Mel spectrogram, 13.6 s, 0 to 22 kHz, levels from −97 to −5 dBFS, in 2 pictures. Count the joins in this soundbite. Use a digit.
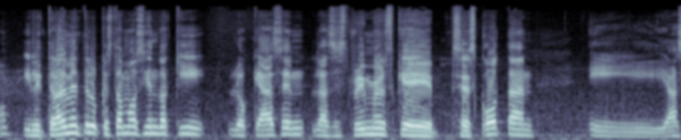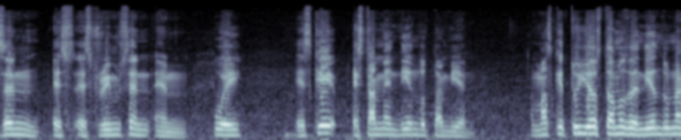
3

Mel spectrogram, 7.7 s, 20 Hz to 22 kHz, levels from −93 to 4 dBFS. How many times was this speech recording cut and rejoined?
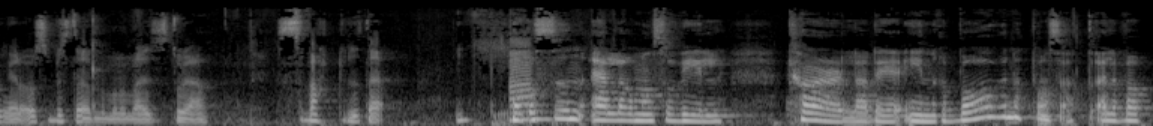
2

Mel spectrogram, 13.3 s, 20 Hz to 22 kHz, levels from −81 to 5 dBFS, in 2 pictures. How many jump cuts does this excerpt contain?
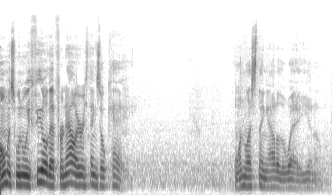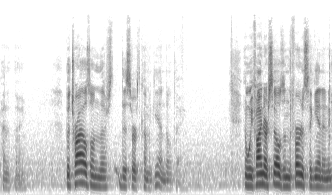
0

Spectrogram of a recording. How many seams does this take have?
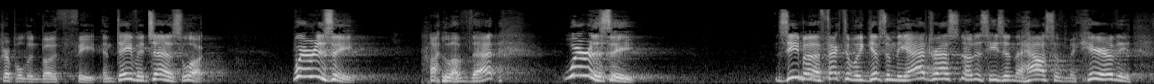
1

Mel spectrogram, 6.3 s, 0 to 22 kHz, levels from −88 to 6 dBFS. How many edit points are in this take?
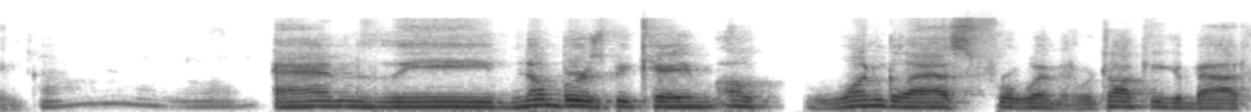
1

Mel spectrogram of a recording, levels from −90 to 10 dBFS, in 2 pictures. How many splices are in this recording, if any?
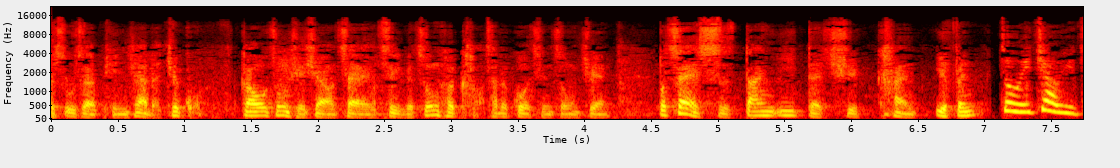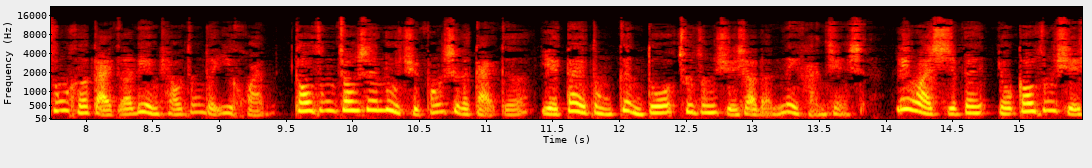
2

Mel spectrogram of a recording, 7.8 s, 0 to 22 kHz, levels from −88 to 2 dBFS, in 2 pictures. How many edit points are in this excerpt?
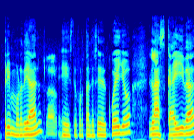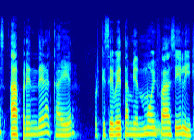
1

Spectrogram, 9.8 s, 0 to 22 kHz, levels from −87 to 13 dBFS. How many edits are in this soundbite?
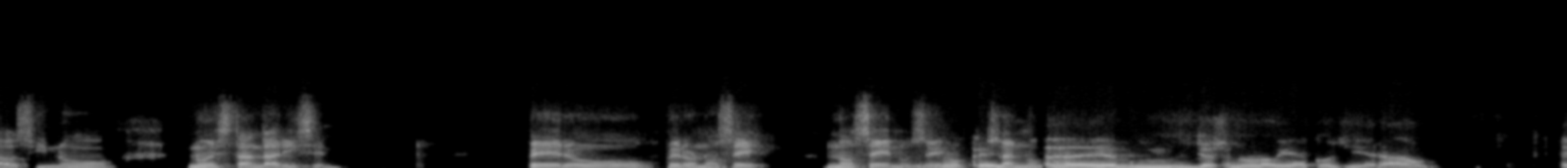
1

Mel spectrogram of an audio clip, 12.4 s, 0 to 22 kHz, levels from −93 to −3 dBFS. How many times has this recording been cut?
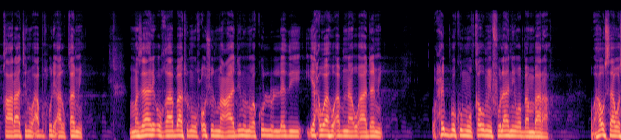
0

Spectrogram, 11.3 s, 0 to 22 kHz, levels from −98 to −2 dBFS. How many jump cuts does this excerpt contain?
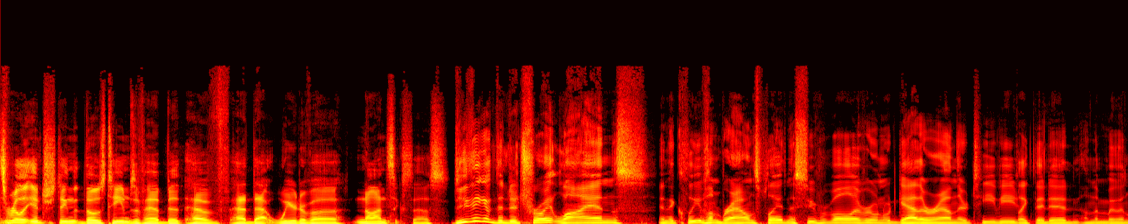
2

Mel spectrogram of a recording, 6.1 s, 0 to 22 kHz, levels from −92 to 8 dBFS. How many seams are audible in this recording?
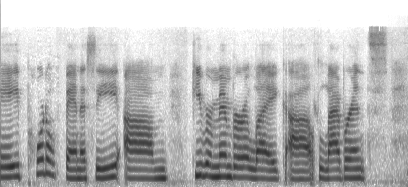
1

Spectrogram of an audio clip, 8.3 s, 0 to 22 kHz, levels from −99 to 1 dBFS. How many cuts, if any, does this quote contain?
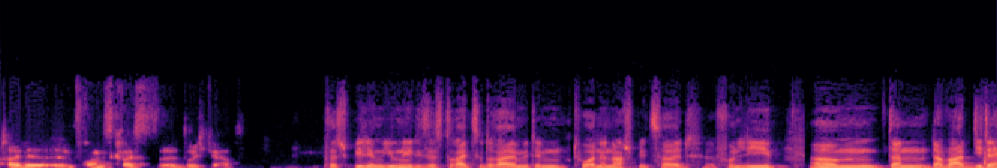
2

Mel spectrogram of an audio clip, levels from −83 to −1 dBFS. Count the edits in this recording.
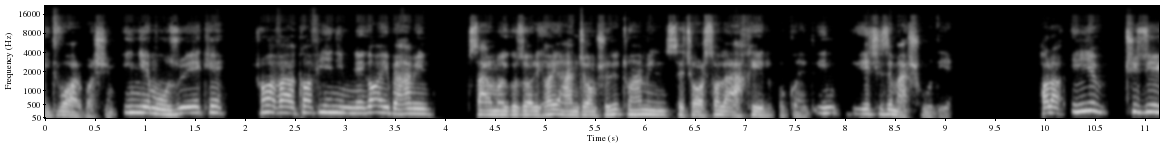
0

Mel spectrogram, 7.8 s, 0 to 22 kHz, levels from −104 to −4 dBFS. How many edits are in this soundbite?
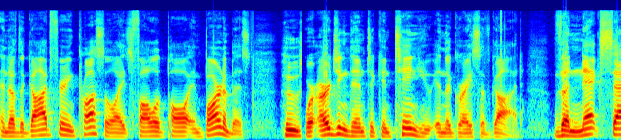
1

